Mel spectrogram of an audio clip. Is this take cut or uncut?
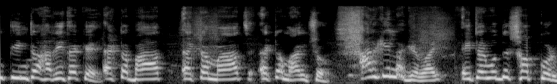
cut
